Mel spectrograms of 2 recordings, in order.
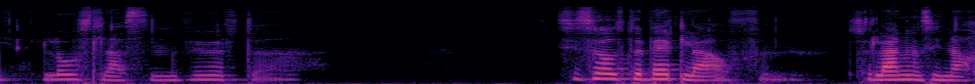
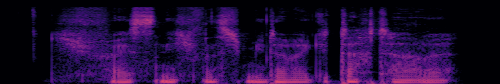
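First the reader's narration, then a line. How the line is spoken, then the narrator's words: Murmured. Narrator (German): murmelte er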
